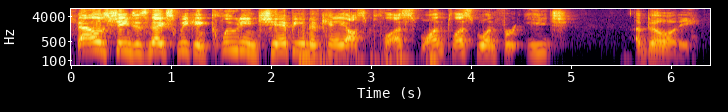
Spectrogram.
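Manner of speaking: high, loud headline announcement; announcer. Acted. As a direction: proclaim it like a show host reading out big news. Host announces the next topic.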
